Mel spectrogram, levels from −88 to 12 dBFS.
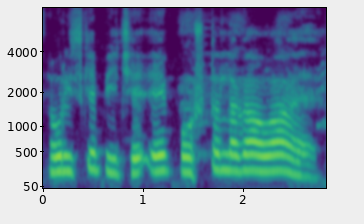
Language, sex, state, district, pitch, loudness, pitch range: Hindi, male, Uttar Pradesh, Saharanpur, 215 Hz, -14 LUFS, 195-225 Hz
